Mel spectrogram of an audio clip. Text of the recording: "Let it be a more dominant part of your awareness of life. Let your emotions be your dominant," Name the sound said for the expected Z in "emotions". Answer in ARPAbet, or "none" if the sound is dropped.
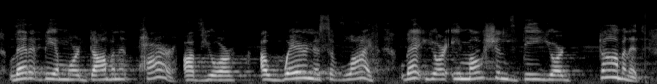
Z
